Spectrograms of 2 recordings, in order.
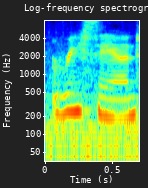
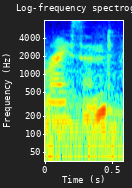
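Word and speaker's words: Rhysand: have met the infamous resand who i hate that it's pronounced resand and not rice and but we have met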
